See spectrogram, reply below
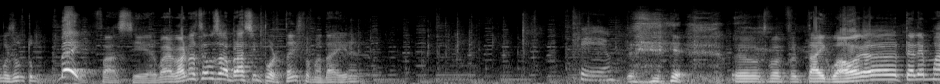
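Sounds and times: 
speech: 0:00.0 - 0:03.9, 0:05.8 - 0:09.4
keyboard keys clicking from typing: 0:02.4 - 0:05.6
laughter: 0:06.2 - 0:08.7.

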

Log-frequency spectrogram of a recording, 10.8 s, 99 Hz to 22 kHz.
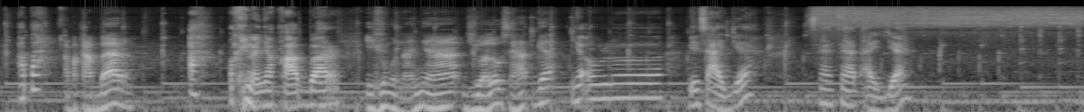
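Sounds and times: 
speech: 0:00.2 - 0:09.2
person hissing in imitation of a snake: 0:08.0 - 0:10.8.

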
